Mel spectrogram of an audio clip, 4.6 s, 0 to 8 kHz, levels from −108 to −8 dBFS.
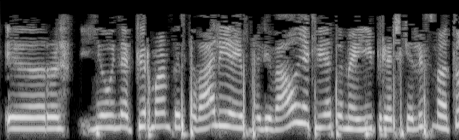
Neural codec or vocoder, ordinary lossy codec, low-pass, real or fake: codec, 16 kHz, 4 kbps, X-Codec, HuBERT features, trained on balanced general audio; MP3, 24 kbps; 7.2 kHz; fake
